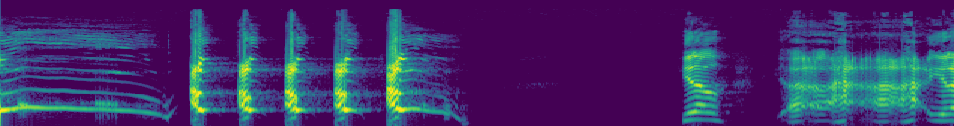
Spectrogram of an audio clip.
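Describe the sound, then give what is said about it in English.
A person imitates a wolf howl with a drawn-out, slowly falling voiced tone, then five quick rhythmic yips. After a short silence come more loud vocal sounds. “they all come together and they start howling”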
